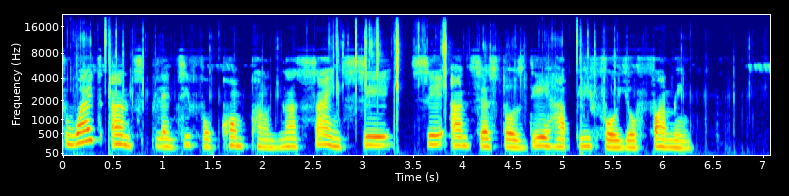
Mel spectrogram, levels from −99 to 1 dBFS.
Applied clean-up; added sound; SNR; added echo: neural mask model RNNoise.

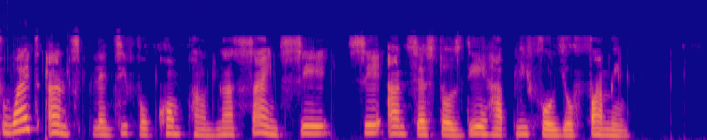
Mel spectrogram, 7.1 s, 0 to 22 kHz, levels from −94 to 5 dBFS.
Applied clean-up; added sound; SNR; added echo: neural mask model DeepFilterNet 3.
